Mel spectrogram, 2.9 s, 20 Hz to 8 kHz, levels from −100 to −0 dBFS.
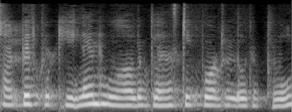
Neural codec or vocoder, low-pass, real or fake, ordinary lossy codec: codec, 16 kHz, 0.5 kbps, FreqCodec, larger model; 7.2 kHz; fake; MP3, 48 kbps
